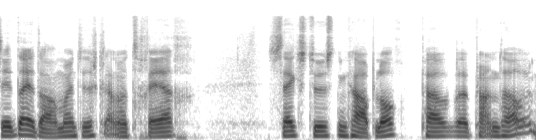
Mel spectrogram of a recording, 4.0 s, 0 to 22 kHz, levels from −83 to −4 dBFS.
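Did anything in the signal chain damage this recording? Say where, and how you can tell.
No, nothing along the chain seems to have touched this speech; I can't hear any sign of damage at any stage.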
